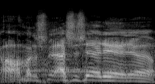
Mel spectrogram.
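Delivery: rough brash trash talk. Saying he would never boast at a press event: mock trash talk. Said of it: "I'm not a shit talker. I'm not a person that's gonna be up here being like".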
